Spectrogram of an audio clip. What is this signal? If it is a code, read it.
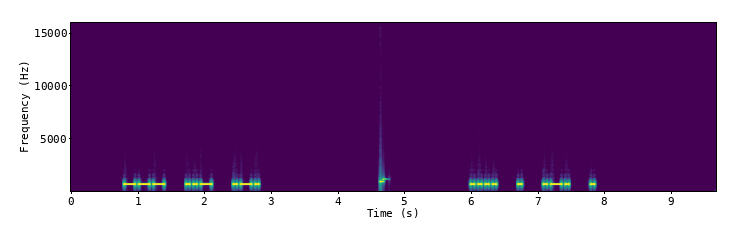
Morse code, heard as a keyed tone, about 22 wpm, spaced as for 16 wpm, 700 Hz. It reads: OUR HERE
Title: 2x Character Spacing - Top 200 Words - 22wpm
